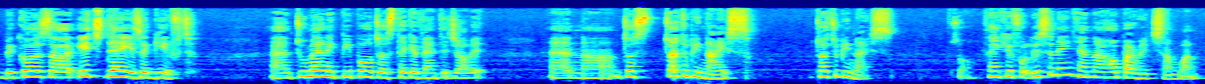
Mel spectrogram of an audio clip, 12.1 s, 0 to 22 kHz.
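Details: Woman with foreign accent syndrome after a stroke in 2012, eight years earlier; sounds foreign (sometimes Russian, sometimes Greek) instead of her natural New York accent, less noticeable when speaking faster; foreign accent syndrome.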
